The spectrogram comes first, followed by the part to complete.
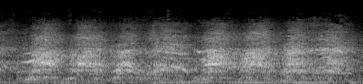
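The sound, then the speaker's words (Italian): A large crowd chants in loud, rhythmic unison, voices swelling in repeated waves at a street protest against Donald Trump in the United States, with a steady low rumble of traffic underneath. “Contro Trump sono scese in strada centinaia di persone dalla West Coast alla Pennsylvania e qui a New York nelle principali piazze.”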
